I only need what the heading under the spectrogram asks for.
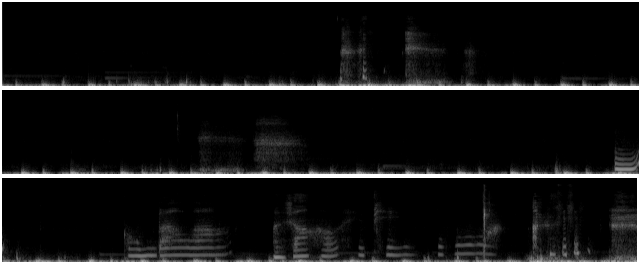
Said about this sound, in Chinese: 你的心跳变快是什么东西啊？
